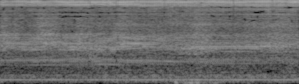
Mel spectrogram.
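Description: Small electric pet grooming trimmer running against a dog's paw with a steady, even hum, and a soft low bump about halfway through.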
